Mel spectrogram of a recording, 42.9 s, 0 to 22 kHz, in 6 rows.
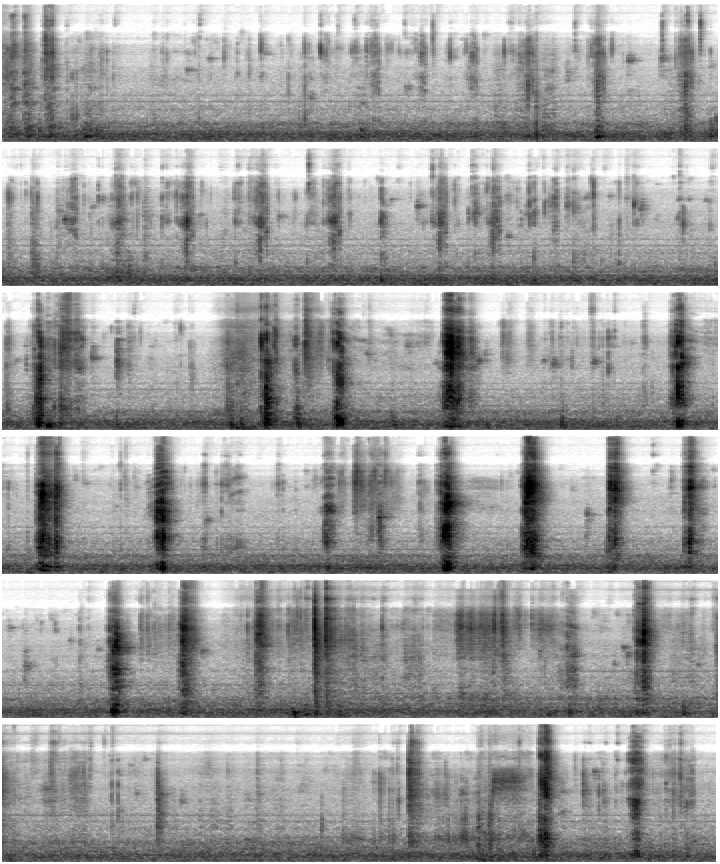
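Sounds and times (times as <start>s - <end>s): crunchy chewing: 0.0s - 26.1s, 27.6s - 38.3s, 39.0s - 42.9s.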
